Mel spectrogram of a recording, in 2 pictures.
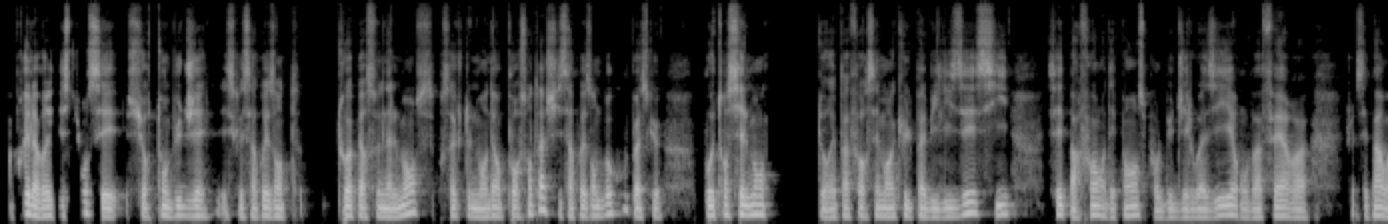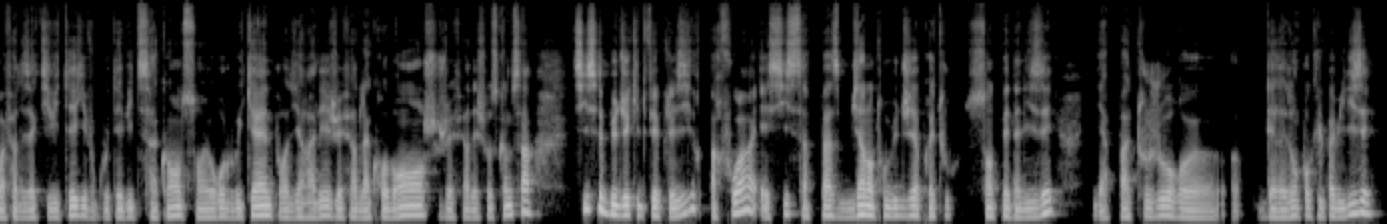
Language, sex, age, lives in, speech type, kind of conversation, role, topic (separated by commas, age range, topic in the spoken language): French, male, 40-44, France, conversation, advice, advisor, Comment décririez-vous vos achats impulsifs fréquents et la culpabilité que vous ressentez après avoir dépensé ?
